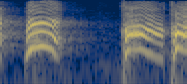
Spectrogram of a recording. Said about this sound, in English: And then you get there and you find out that roosting in your tree are a flock of annoying birds. And they're squawking the whole time.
